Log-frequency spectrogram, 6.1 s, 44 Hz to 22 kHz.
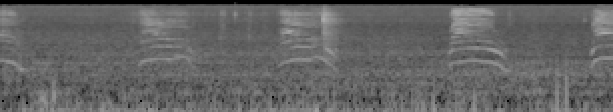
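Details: A 22-day-old male Singapura kitten mewing repeatedly, short thin arched cries about once a second, some with a brief upward tail, against quiet low room noise; the kitten was born 28 January 2013.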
